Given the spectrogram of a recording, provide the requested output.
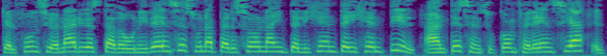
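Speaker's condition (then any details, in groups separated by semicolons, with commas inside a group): No condition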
